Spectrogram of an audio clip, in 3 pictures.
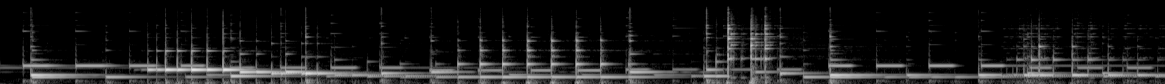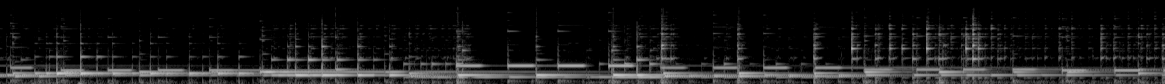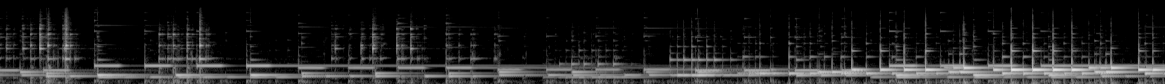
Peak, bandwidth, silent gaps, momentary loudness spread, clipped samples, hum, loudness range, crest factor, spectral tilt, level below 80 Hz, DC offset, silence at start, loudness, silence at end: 0 dBFS; 16 kHz; none; 15 LU; under 0.1%; none; 11 LU; 22 dB; -4 dB/octave; -48 dBFS; under 0.1%; 0.25 s; -22 LUFS; 0 s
